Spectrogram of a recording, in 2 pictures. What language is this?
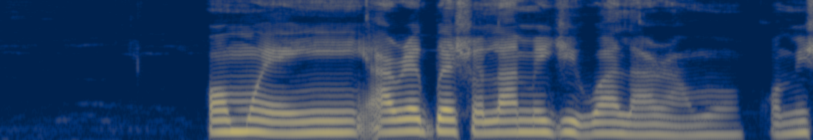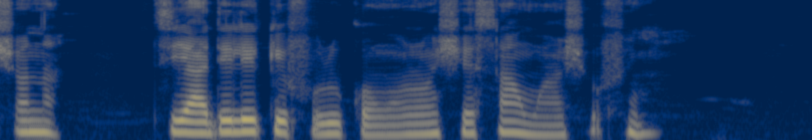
Yoruba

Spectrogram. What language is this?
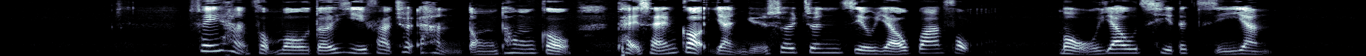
Cantonese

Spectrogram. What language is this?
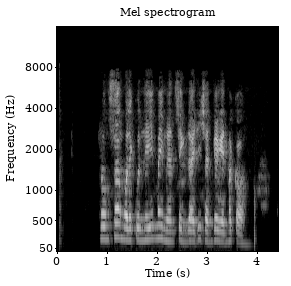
Thai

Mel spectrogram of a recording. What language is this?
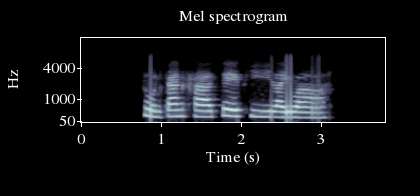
Thai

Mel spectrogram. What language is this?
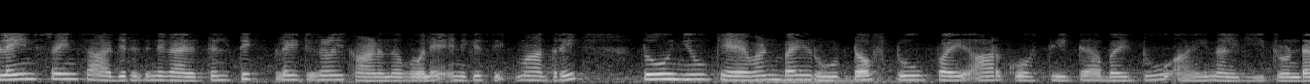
Malayalam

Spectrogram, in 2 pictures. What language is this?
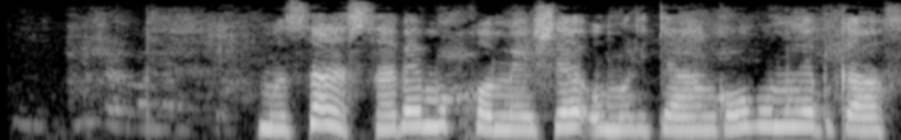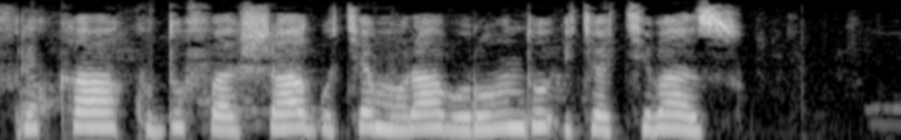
Kinyarwanda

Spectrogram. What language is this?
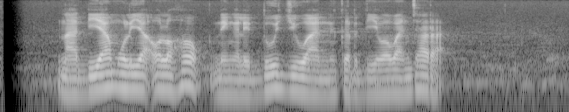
Sundanese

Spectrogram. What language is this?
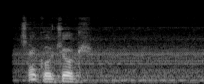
Persian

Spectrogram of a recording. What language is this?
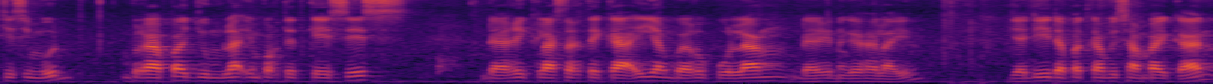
Indonesian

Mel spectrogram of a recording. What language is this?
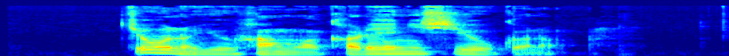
Japanese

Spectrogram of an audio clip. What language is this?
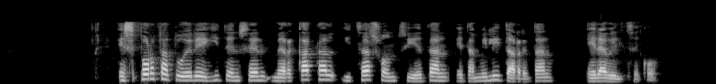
Basque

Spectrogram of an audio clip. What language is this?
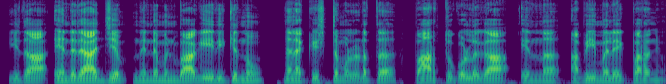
Malayalam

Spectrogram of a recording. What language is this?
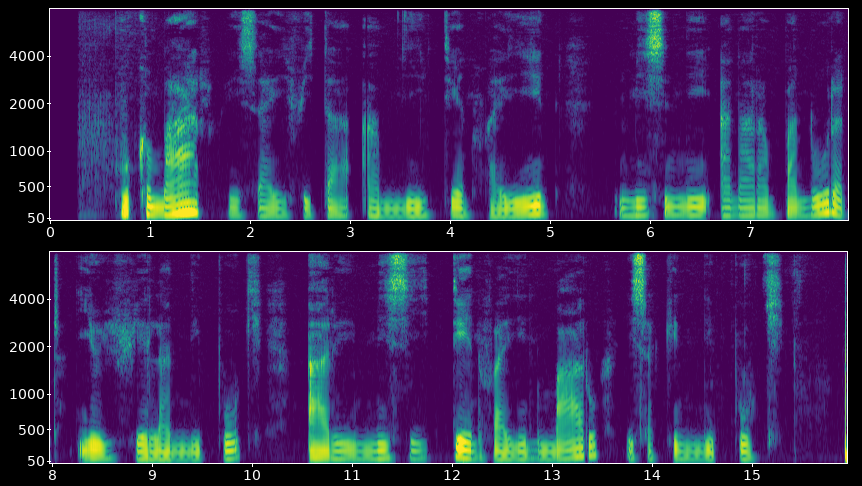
Malagasy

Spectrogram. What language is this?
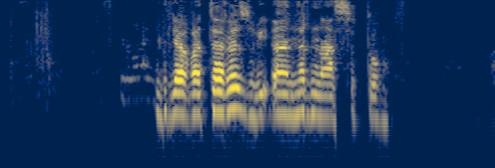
Adyghe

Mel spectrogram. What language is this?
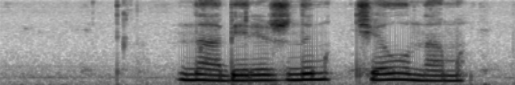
Russian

